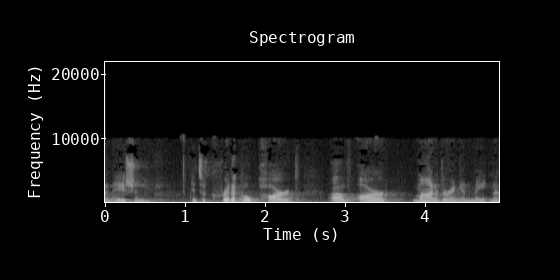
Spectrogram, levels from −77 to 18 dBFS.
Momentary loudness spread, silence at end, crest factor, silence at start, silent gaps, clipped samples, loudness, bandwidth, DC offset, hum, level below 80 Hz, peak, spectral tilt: 14 LU; 0 s; 18 dB; 0 s; none; under 0.1%; -18 LUFS; 10.5 kHz; under 0.1%; none; -42 dBFS; 0 dBFS; -6 dB/octave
